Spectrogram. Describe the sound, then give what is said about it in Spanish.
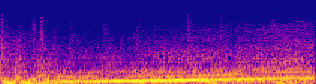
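A Porsche accelerates hard at full speed toward a level crossing, its loud engine roar climbing steadily in pitch over two seconds. “Mikkel pisa a fondo. El Porsche avanza a toda velocidad hacia el paso a nivel.”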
